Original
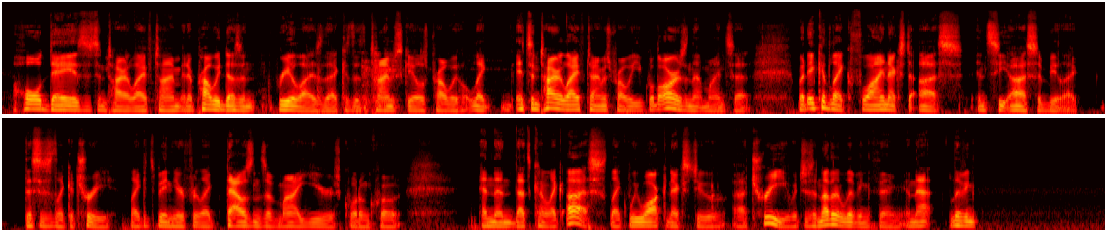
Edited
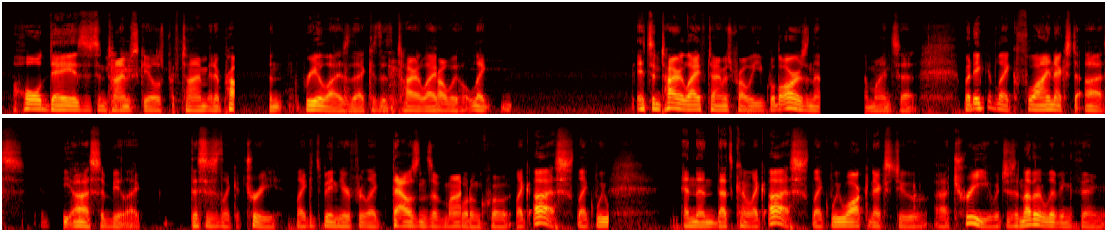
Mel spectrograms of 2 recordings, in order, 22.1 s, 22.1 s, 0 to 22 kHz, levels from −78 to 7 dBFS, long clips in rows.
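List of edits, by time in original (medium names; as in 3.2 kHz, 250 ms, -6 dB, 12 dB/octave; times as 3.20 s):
1.09–1.44 s: swap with 3.73–4.35 s
2.05–2.41 s: room tone
5.09 s: insert room tone 1.21 s
6.97 s: insert silence 0.45 s
8.16–8.44 s: fade in
9.18–9.99 s: studio fade out
11.53–11.82 s: fade out
13.96–14.51 s: delete
16.51–17.42 s: copy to 15.07 s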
